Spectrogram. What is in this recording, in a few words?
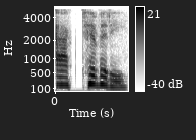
"activity", us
